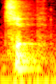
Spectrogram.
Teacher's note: Affricates would be a combination of stops and fricatives. So here we would have a stop followed by a fricative, as in the ch sound in chip.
